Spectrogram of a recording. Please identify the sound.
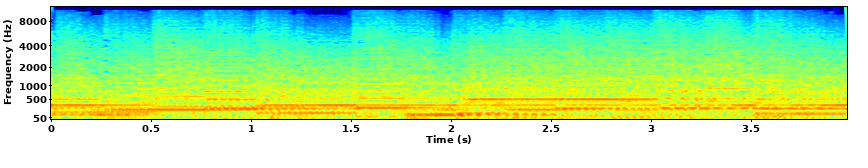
Nord Lead 2 - 2nd Dump
resonant, ambient, nord, bass, glitch, dirty, tonal, blip, background, melody, idm, soundscape, rythm, backdrop, electro, bleep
